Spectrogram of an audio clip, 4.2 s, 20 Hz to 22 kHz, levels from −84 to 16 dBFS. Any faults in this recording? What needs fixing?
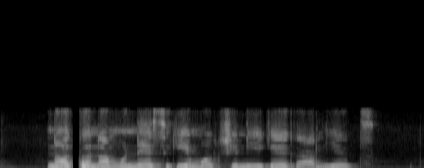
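There's packet loss on this ADPCM call at 0.72 to 0.90 s: a hard-edged 70 ms silent hole, about what you'd get from a handful of dropped packets. The decoder's predictor and step size lose sync with the sender, so the sound comes back slightly distorted on "amunee sikemakchinikee". Adding packet loss concealment and a jitter buffer, plus resetting the predictor state after a gap, would keep the drop and the recovery artefacts out of the call.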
